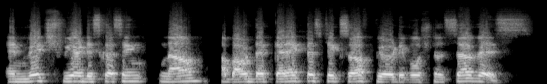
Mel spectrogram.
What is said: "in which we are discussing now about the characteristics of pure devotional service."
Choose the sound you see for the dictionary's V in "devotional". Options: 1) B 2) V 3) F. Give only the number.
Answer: 2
